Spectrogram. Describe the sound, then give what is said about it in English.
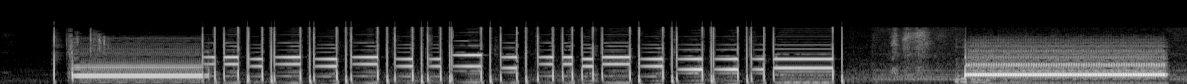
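A telephone is dialled and then rings: a steady dial tone, then a long rapid string of many keypad tones, a brief hush, and finally a loud, sustained ringing tone on the line. “Dial it, boy. Give it a dial.”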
